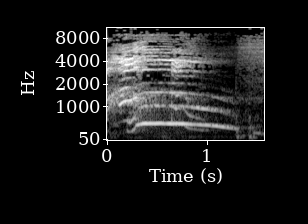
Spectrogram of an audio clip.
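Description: A voice imitates the Wilhelm scream as a character knocked out of the sky goes flying off: one loud, strained wail that leaps up in pitch, holds, then slides slowly downward for over a second before breaking off.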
